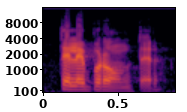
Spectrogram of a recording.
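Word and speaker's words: teleprónter: lo recomendable es emplear la adaptación telepronter Por qué bueno porque se acerca a la pronunciación más habitual de dicha palabra se acomoda las normas ortográficas del español y goza all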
